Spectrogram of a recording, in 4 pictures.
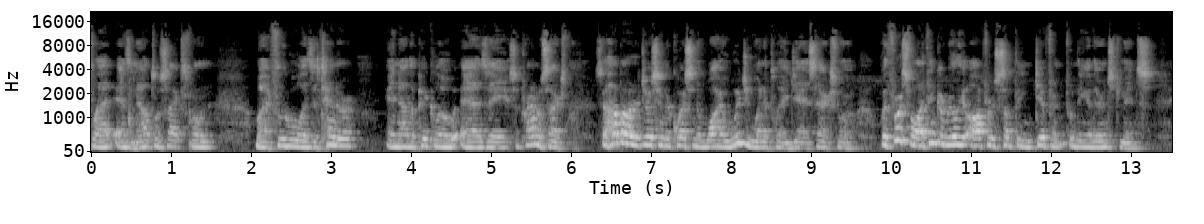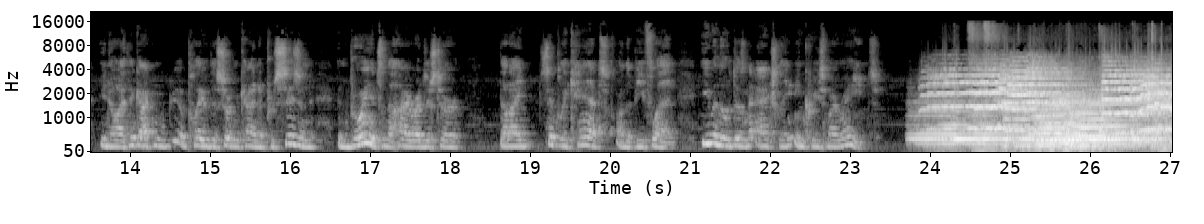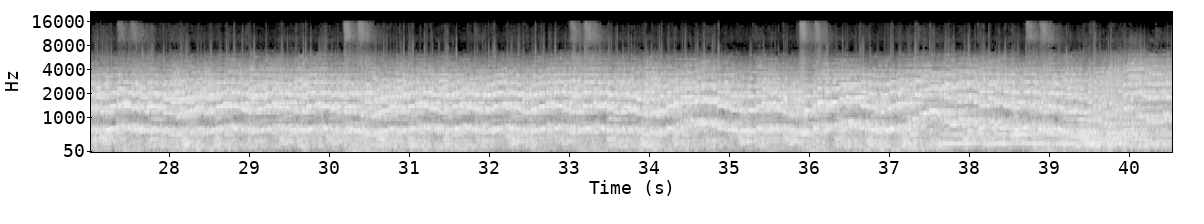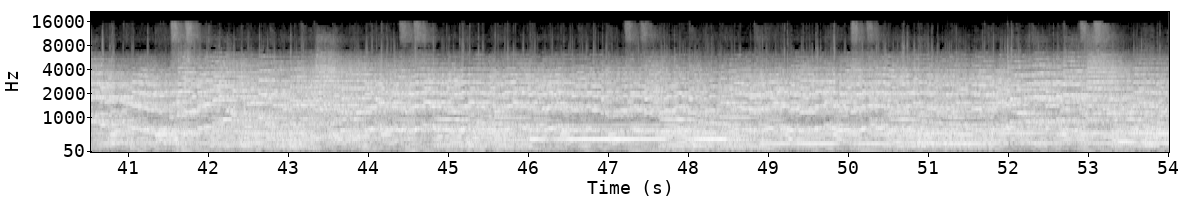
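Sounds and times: solo trumpet playing fast runs: 0:23.7 - 0:54.0
wind band accompaniment: 0:23.7 - 0:54.0.

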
